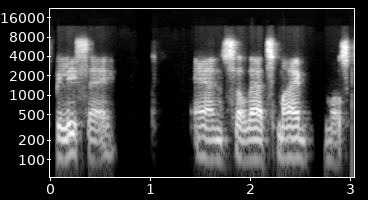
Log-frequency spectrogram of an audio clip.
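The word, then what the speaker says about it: Belize: the of the map and we'll go to bailey's uh pronounced either baileys or baileys but in spanish it's bilise and so that's my most common pronunciation for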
